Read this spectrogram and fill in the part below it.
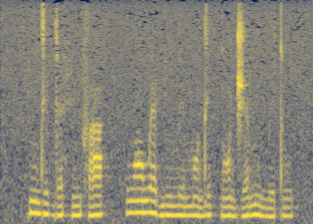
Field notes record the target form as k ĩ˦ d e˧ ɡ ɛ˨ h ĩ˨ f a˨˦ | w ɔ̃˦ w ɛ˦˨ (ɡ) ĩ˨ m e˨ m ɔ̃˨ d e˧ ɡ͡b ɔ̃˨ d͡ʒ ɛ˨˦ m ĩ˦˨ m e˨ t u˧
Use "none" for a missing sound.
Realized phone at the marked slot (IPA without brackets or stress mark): ɡ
